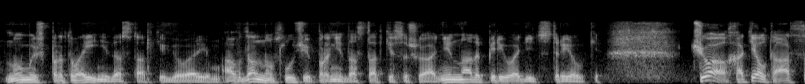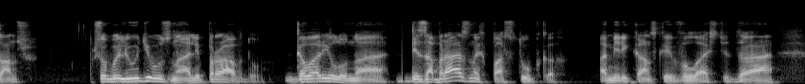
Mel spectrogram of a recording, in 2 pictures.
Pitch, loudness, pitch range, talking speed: 100 Hz, -20 LUFS, 80-125 Hz, 125 wpm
